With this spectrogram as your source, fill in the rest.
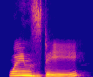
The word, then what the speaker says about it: Wednesday: Wednesday.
